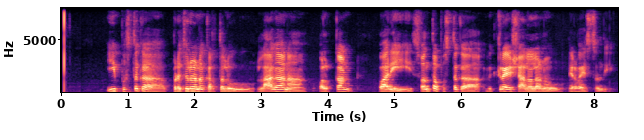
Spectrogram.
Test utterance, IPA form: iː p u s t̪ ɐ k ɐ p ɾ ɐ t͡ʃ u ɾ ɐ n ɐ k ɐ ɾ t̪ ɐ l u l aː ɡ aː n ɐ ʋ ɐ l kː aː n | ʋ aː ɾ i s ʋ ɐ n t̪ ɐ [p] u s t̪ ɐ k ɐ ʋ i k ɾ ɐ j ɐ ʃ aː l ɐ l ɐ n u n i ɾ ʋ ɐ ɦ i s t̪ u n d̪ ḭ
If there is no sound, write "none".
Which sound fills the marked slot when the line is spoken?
p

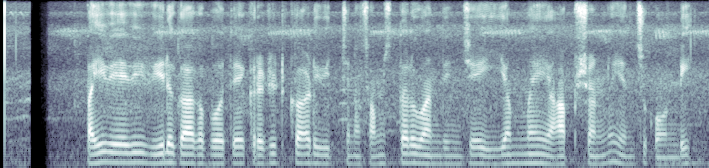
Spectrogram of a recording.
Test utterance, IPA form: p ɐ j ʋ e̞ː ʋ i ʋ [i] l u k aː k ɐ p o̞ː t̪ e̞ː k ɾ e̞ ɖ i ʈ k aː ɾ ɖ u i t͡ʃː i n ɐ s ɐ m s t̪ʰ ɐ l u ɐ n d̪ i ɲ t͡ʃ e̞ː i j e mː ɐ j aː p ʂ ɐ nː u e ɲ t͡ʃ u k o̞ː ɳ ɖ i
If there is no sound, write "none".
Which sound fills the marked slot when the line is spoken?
iː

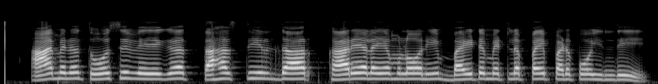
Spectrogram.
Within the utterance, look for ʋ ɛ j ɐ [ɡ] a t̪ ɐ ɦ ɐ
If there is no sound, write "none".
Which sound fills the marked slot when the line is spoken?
ɡ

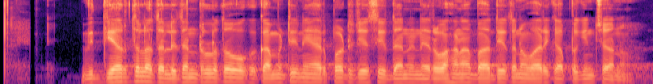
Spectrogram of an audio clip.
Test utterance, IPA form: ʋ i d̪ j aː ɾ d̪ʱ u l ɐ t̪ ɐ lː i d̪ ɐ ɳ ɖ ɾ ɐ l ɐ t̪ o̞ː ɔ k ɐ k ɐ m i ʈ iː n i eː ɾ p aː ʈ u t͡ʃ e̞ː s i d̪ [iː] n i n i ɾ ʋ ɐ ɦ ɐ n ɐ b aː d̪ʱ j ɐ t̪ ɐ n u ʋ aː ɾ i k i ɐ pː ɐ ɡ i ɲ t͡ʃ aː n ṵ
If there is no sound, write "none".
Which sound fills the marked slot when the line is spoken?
aː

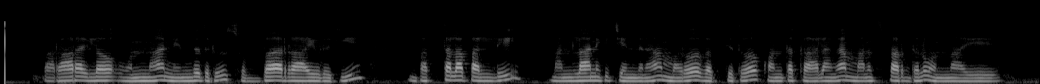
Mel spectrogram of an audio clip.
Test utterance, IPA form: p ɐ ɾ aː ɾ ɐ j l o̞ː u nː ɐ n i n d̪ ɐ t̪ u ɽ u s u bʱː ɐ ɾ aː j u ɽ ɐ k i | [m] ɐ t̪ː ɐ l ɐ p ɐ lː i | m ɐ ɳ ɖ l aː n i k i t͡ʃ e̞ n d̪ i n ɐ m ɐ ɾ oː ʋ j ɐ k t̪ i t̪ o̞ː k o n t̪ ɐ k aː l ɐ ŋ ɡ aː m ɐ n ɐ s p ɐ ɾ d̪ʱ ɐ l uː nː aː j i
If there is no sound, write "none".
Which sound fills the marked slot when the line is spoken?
b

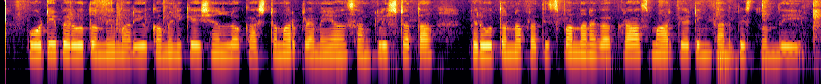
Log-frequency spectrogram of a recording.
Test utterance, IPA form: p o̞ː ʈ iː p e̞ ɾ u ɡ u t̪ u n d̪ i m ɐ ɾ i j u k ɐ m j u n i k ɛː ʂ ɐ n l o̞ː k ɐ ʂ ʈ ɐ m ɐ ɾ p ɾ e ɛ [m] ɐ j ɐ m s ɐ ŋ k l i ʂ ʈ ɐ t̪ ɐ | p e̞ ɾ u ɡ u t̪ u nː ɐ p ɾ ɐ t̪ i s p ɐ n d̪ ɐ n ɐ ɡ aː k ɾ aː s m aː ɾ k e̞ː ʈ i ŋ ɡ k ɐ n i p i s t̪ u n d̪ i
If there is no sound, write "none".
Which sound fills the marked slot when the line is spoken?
m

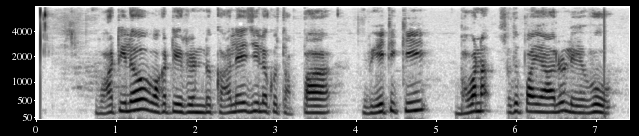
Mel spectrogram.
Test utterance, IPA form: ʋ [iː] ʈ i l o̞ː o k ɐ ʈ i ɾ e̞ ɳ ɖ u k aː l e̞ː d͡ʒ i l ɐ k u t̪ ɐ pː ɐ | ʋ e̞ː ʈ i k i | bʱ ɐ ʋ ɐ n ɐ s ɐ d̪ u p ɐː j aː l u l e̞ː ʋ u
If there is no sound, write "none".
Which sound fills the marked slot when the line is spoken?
aː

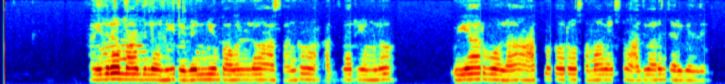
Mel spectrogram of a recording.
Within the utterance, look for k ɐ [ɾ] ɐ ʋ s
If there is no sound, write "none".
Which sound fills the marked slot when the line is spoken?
ɾ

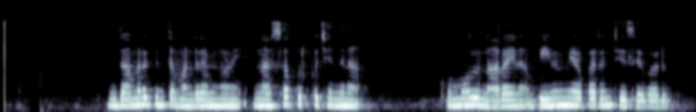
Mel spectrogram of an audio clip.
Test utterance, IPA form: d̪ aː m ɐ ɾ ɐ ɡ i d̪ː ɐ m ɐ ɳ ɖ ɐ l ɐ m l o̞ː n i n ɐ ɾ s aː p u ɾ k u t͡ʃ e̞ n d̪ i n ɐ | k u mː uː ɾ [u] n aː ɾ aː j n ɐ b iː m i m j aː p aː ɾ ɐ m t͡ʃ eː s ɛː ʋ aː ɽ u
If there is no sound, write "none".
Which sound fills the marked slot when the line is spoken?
u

